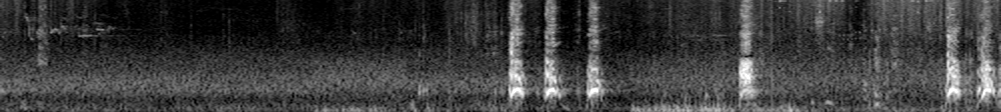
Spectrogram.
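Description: Dog barking during play: three quick barks about five seconds in, a single bark a couple of seconds later and two more near the end.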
